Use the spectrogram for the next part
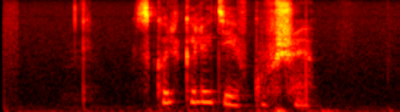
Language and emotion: Russian, neutral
